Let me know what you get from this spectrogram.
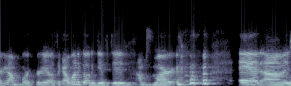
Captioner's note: chuckles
